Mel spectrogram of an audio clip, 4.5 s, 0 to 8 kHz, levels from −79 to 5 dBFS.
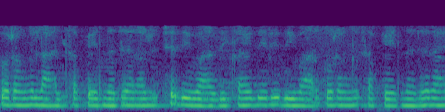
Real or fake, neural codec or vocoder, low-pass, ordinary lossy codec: real; none; 7.2 kHz; AAC, 16 kbps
